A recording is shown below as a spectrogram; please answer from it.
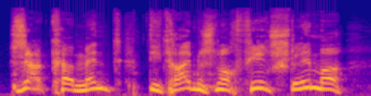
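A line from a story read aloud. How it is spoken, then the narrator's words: Pharmacist calling out. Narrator (German): rief der Pharmazeut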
